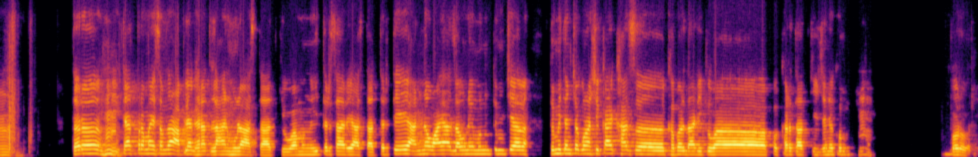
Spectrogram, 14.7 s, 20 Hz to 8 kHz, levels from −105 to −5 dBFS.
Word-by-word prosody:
हं. 150 -4 -9 0.8
तर 200 +3 +2
अ - - +4 0.3
हं, 200 -6 -3
त्याचप्रमाणे 210 0 0
समजा 205 0 -1
आपल्या 185 +2 +2
घरात 175 0 -1
लहान 170 0 +1
मुलं 170 0 +2
असतात 140 -3 0
किंवा 155 +1 -1
मग 165 0 -6
इतर 170 0 -4
सारे 165 -1 +2
असतात. 150 -1 -1
तर 170 - -2
ते 200 0 -1 0.2
अन्न 180 +3 -1
वाया 195 +1 +4
जाऊ 190 +1 +1
नये 195 0 -3
म्हणून 195 0 -5
तुमच्या 195 0 0 0.5
तुम्ही 210 +2 -1
त्यांच्या 215 0 -1
कुणाशी 205 0 0
काय 215 0 +2
खास 200 0 -2
अ, 180 -1 +3
खबरदारी 170 0 0
किंवा 170 0 +3 0.8
प - - -4
करतात, 165 -1 +1
की 160 -1 -13
जेणेकरून 165 +1 -6 0.2
हं. 165 -2 -15 1.2
बरोबर 160 0 -3
आहे. - - -31
175 Hz, 160 wpm, -13 LUFS, 165-200 Hz, 1.2 s, अ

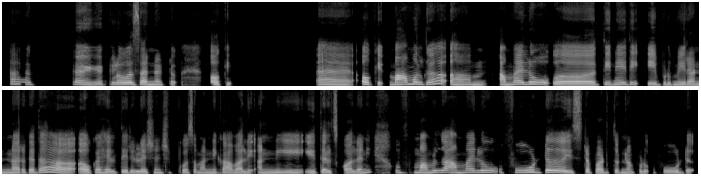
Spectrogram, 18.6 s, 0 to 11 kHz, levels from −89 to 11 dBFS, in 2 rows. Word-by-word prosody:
ఆ! - - -4 1.0
ఇగ 220 +1 -3
క్లోజ్ 245 -1 +3
అన్నట్టు 215 -1 -3 0.6
ఓకే. 205 -1 -4 1.2
ఆహ్, 215 -3 0 0.2
ఓకే. 275 -5 +2 0.2
మామూలుగా 270 +3 +5 0.3
ఆహ్, 225 - +1 0.2
హ్మ్ 205 - -2 0.3
అమ్మాయిలు 250 +5 +2 0.4
ఆహ్, 205 -1 +6
తినేది 235 +2 -2 0.2
ఇప్పుడు 215 0 -4
మీరు 215 -1 -1
అంటున్నారు 210 0 -2
కదా! 215 +6 +1 0.5
ఆహ్, 210 - +5
ఒక 205 - -4
హెల్తీ 205 +1 -2
రిలేషన్‌షిప్ 205 +1 -4
కోసం 200 +3 -5
అన్నీ 205 +1 -5
కావాలి 195 -1 -1
అన్నీ 205 +2 -3 0.5
తెలుసుకోవాలని 200 +3 -2 0.4
ఫు 230 - -8 0.3
మామూలుగా 245 +4 +1
అమ్మాయిలు 250 +2 -2 0.4
ఫుడ్ 275 0 +2 0.3
ఇష్టపడుతున్నప్పుడు, 200 -3 -3 0.2
ఫుడ్ 205 -2 -3
215 Hz, 105 wpm, -24 LUFS, 205-240 Hz, 1.2 s, ఆహ్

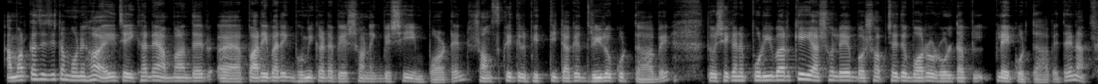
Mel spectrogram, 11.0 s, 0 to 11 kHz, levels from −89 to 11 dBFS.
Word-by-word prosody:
আমার 145 +5 +3
কাছে 195 0 +2
যেটা 190 0 -1
মনে 155 0 +1
হয় 130 -8 +4
যে, 150 - +1
এইখানে 155 +3 -2
আমাদের 130 +1 -1 0.2
অ্যা 120 - +2 0.2
পারিবারিক 135 +2 +3
ভূমিকাটা 130 +1 0
বেশ 110 0 -3
অনেক 110 -1 -6
বেশি 115 +4 -4
ইম্পোর্টেন্ট, 105 - -5
সংস্কৃতির 130 +2 -1
ভিত্তিটাকে 125 +1 -1
দৃঢ় 125 +2 +6
করতে 135 - -3
হবে। 100 -1 -3 0.4
তো - - -2
সেখানে 150 +1 +1
পরিবারকেই 160 +4 +5
আসলে 155 0 0
ব - - 0
সবচাইতে 145 +1 0
বড় 130 +1 +2
রোলটা 120 0 0
পে - - -7 0.2
প্লে 135 -3 +5
করতে - - -3
হবে, 90 - -8
তাই 155 +3 0
না? - - -4
135 Hz, 185 wpm, -23 LUFS, 125-155 Hz, 0.4 s, দৃঢ়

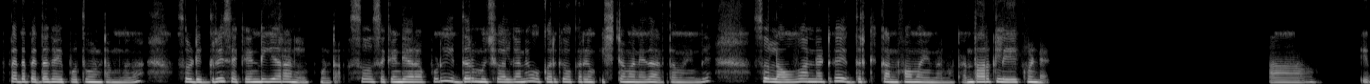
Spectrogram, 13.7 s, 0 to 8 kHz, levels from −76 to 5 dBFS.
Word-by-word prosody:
పెద్ద 270 - +1
పెద్దగాయిపోతుంటాం 245 -2 +1
కదా! 225 +5 -5 0.4
So, - - -7
degree 245 +4 +1
second 255 0 +3
year 265 0 +2
అని 240 - +3
అనుకుంట. 220 -3 -9 0.2
సో, - - -6 0.2
సెకండ్ 250 0 +3
ఇయర్ 245 0 +3
అప్పుడు 275 +7 -6
ఇద్దరు 285 +4 +2
మ్యూచువల్‌గానే 250 +1 +1
ఒకరికి 250 0 -3
ఒకరి 245 0 -2 0.2
ఇష్టం 250 +1 0
అనేది 235 +1 +1
అర్థమైంది. 225 +4 -6 0.5
సో, - - -4
లవ్ 235 +1 +1
అన్నట్టుగా 270 +3 +1
ఇద్దరికి 250 +2 -5
కన్‌ఫర్మ్ 240 0 +3
అయిందనమాట. 210 -1 -5
అంతవరకు 260 +2 +4
లేకుండే. 240 -2 +3 2.3
ఆ! - - -4 0.9
ఇద్ - - -7
245 Hz, 130 wpm, -27 LUFS, 235-260 Hz, 2.3 s, అంతవరకు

